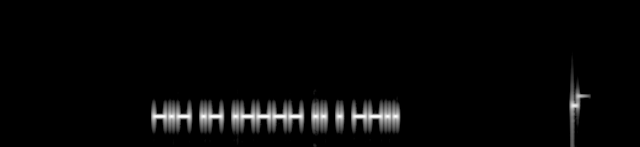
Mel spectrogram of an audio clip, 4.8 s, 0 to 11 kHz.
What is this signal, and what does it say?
Morse code, heard as a keyed tone, about 40 wpm, 700 Hz. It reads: KA1IEZ
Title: USA Call Signs - 6 Characters - 2x Character Spacing - 40wpm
